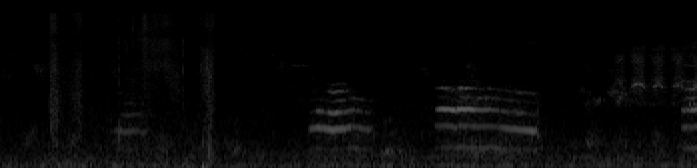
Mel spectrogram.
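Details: Hungry pet cat being fed, giving two clear tonal meows, the first short, the second longer and drawn out with a slight falling end, amid soft clicks and rustling from eating or handling.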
